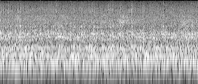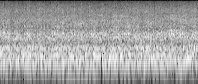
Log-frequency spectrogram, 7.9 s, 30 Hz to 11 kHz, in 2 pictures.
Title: 05 Chevy SSR first start after Comp 232/232 .59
